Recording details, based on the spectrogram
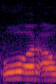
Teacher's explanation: इनके उच्चारण में ओठ और गले दोनों का प्रयोग हो रहा है। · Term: कंठोष्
